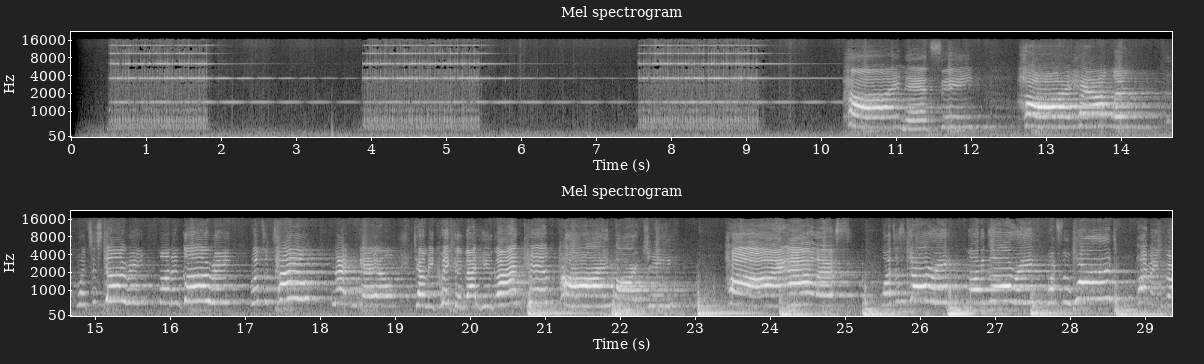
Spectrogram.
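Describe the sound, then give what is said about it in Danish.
A telephone-like bell rings in three bursts, then a bright musical-theatre ensemble of teenage voices, including a boy whose voice is breaking, starts singing quickly in overlapping lines as teenagers trying to talk to each other, joined partway through by bass and a steady rhythm section. “Telephone Hour hedder den, og den er fra Bye Bye Birdie.”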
